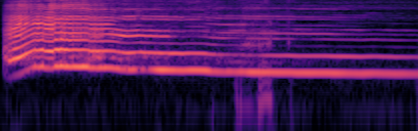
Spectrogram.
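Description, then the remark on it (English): A voice imitates a wolf's howl from behind a thick bush: one long, loud note that swoops up at the start and then holds steady, with a brief rustling thump partway through. “Ow, you cry from behind a thick bush, imitating the howling of your wolfish friend on the roof.”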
